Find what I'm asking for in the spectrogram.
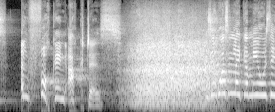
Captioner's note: audience laughs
